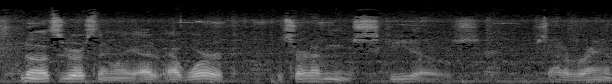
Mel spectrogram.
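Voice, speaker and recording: The speech comes very fast with ordinary pitch variation. The sound is dry with no echo, and faint music plays in the background. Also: man. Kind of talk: casual vlog chat. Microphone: phone near.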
